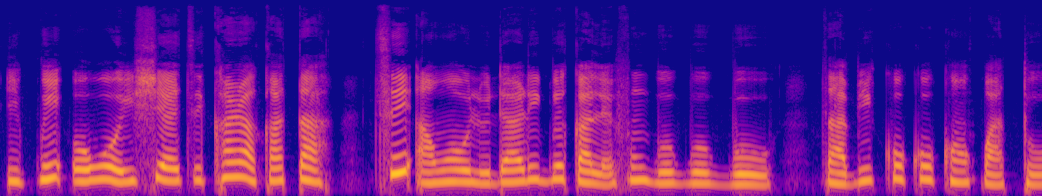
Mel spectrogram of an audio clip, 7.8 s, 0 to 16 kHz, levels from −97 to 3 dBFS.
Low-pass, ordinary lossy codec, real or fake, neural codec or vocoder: 14.4 kHz; MP3, 96 kbps; real; none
